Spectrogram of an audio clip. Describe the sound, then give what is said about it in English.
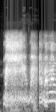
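A person imitates Donald Duck's voice: a loud, raspy, buzzing squawk broken into about three quick sputtering bursts, lasting around a second, with no other sound. “I can also do a pretty decent Donald Duck.”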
